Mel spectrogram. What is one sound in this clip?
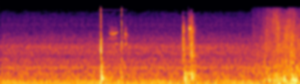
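A metal switch clicks as it is turned.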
